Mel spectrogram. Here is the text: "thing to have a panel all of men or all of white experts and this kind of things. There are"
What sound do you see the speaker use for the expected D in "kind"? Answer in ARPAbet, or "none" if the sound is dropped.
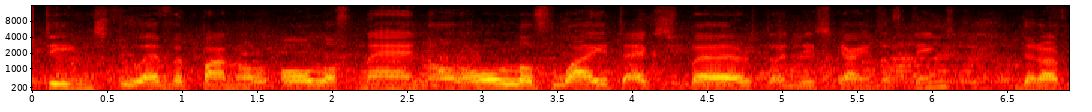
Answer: D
